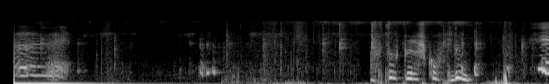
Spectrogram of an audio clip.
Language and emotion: Russian, positive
